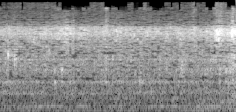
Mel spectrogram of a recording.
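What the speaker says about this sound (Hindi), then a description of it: "अब हम इसमें डालेंगे पानी," About a bowlful of water is poured into a pot of chicken curry with potatoes, a brief steady splashing pour heard close up without speech.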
